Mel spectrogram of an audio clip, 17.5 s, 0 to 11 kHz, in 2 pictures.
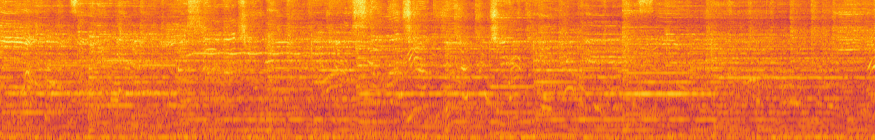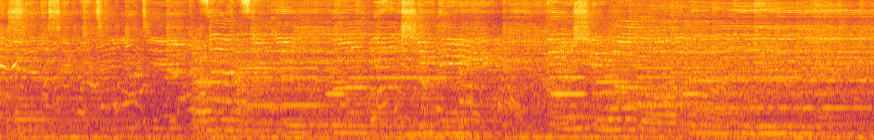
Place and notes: Beitou, Taipei City - Community party
Community party, Children playing in the park, Park next evening activities, Sony PCM D50 + Soundman OKM II
Taipei City, Taiwan, 2 September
